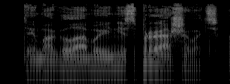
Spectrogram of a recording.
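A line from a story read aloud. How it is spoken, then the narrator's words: Old man's growl. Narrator (Russian): рыкнул старый Хрофт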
